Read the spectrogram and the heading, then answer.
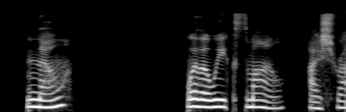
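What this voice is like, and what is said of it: Usual voice. Nothing is said of it.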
